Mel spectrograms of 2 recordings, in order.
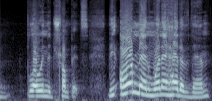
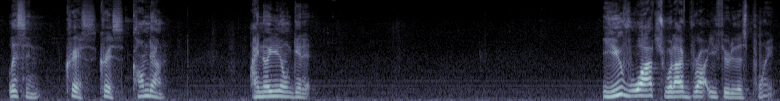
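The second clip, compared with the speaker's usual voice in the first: calm reassurance; 3 semitones lower, 9 dB quieter than usual. Acted. God telling the preacher to calm down, gently and softly. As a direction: quietly settle someone down, with long pauses.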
